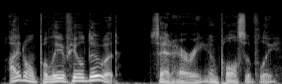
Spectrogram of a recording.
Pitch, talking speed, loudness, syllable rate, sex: 120 Hz, 190 wpm, -16 LUFS, 6.9 syllables/s, male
